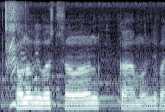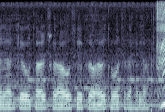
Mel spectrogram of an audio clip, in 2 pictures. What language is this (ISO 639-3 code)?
bho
